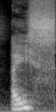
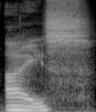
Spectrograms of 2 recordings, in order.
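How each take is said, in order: First: The vowel is raised, Canadian style. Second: The vowel is standard, not raised.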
